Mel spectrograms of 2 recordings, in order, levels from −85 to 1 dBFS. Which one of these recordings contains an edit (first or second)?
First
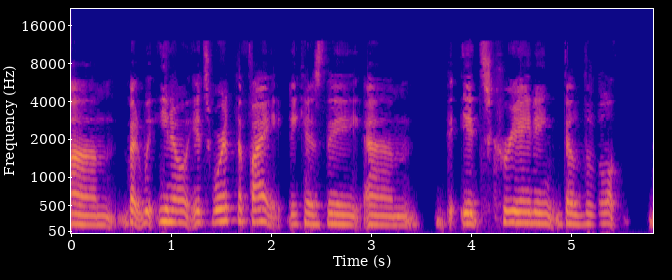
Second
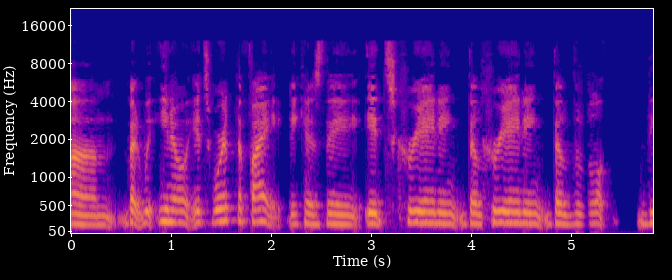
second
